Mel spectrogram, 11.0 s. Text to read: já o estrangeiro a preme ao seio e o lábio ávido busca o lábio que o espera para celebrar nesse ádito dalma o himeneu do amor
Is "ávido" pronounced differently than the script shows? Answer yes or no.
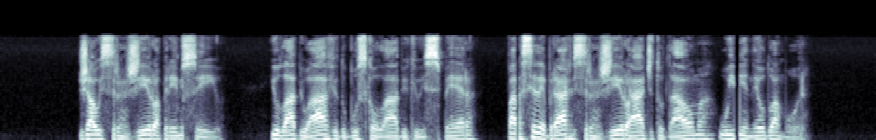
no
